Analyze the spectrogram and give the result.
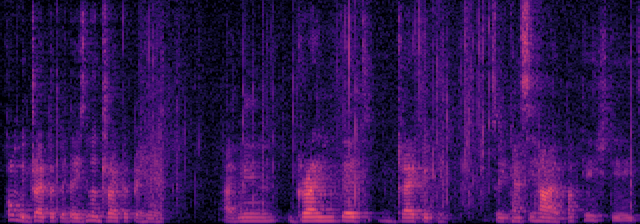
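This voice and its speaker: A young Nigerian woman with an Igbo accent chats through her travel tips, repeating herself for emphasis. Her voice sits a little low, and the room around her is echoey. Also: steady tone, moderate pace, darkish tone, slight background noise. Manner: chatty, repeats points, pidgin touches. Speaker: vlogger giving travel advice. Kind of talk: casual advice vlog.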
